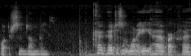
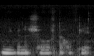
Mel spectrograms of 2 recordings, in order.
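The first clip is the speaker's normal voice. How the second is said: whispering; 4 semitones higher, faster than usual. Real, not acted. Whispering to the hedgehog.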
